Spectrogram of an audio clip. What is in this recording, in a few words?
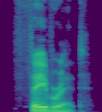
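"favorite", British English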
